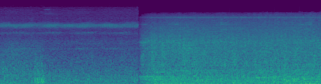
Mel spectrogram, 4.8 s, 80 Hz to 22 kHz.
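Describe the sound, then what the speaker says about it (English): A steady rumbling train in the Wii game Red Steel 2 with a high whine, then an abrupt shift to a louder, broader rolling roar that continues steadily; no one speaks. "That's the train."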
